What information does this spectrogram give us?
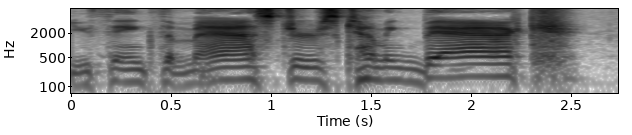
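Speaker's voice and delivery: high cartoon voice. Doing an impression of the AC unit, in a Jack Nicholson type voice. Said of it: "Kinda that voice".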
